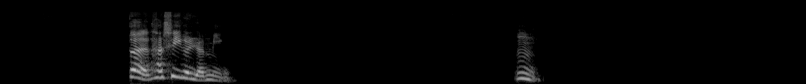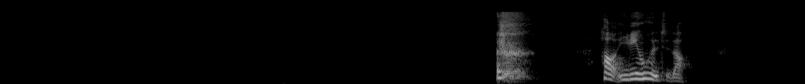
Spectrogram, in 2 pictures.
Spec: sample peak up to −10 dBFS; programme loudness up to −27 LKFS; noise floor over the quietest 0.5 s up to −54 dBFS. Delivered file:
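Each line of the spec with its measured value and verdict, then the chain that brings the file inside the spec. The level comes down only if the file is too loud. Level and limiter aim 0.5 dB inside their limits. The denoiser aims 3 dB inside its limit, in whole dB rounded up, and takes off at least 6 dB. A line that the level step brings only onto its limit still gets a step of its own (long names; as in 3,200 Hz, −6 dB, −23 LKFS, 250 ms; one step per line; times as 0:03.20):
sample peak −12.0 dBFS: in spec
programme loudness −29.0 LKFS: in spec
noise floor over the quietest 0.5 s −68 dBFS: in spec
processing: no processing needed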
